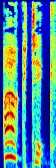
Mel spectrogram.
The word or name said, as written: arctic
